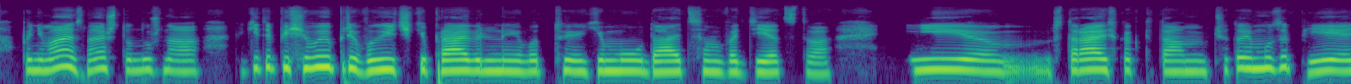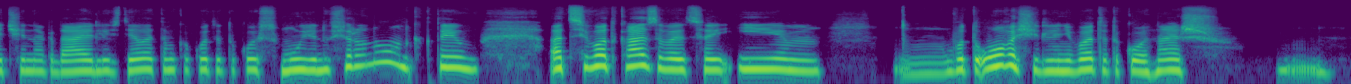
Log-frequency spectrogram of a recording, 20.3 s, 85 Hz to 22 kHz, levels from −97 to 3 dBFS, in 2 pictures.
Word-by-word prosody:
понимаю, 220 +5 +2
знаю, 225 +4 -2
что 215 - -7
нужно 210 -2 -4 0.3
какие-то 245 +6 -3
пищевые 250 +2 +5
привычки 220 -2 +2
правильные, 205 -1 +3
вот, 200 0 -2 0.2
э, 200 -2 +2
ему 205 0 +2
дать 195 +1 +1
с - - -14
самого 195 -1 -1
детства. 185 -2 -4 0.6
И 220 -1 +3 0.5
стараюсь 220 +1 +2
как-то 215 -1 -8
там 200 0 -3
чё-то 225 +4 -4
ему 245 0 +4
запечь 210 -3 0
иногда 205 0 -3
или 205 +1 -3
сделать 220 +3 -2
там 220 0 -3
какой-то 220 -1 -6
такой 220 +2 -4
смузи, 220 +1 0
но 220 +1 -1
всё 275 +4 -2
равно 320 +6 -3
он 295 -6 0
как-то, 265 +2 -5
э, 260 -1 +3 0.6
от 245 +1 +2
всего 265 +2 +1
отказывается. 255 -6 +1
И, 235 +1 +1
м, 205 -2 -2 1.0
вот 225 -1 0
овощи 275 -3 +4
для 205 0 0
него- 205 +2 +2
это 220 -2 0
такой, 195 -1 -2
знаешь, 215 +1 -3 0.4
м 220 -4 -11
215 Hz, 140 wpm, -20 LUFS, 205-230 Hz, 1.0 s, пищевые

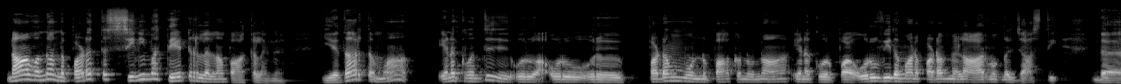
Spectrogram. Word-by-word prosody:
நான் 230 -1 +10
வந்து 205 +4 +1
அந்த 170 -4 0
படத்த 235 +8 +1 0.2
சினிமா 230 +7 +1
தியேட்டர்ல 170 -3 +1
எல்லாம் 125 0 -4
பாக்கலங்க. 90 -3 -8 0.6
எதார்த்தமா - - 0 0.5
எனக்கு 175 -4 -1
வந்து 140 +8 -5 0.3
ஒரு 120 0 +1 0.3
ஒரு 120 -1 +1 0.2
ஒரு 120 -1 0 0.5
படம் 165 +6 +2
ஒண்ணு 130 -2 -2
பாக்கணுனா, 125 -1 -2 0.3
எனக்கு 125 -1 -5
ஒரு, 115 - -5 0.3
ஒரு 155 - +5
ப 155 - 0
விதமான 150 -3 +3
படம் 130 +2 +2
மேல 125 +1 -2
ஆர்வங்கள் 115 -1 -3
ஜாஸ்தி. - - -7 0.4
இந்த - - -1
135 Hz, 145 wpm, -23 LUFS, 120-170 Hz, 0.6 s, நான்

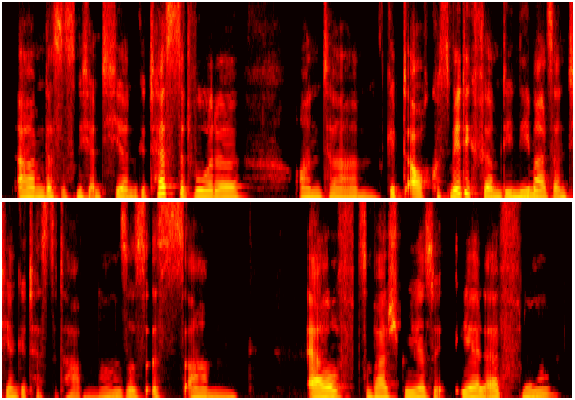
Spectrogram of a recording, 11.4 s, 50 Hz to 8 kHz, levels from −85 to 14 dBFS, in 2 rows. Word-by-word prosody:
ähm, 180 -1 +3
dass 170 0 0
es 185 +3 -6
nicht 175 -1 -3
an - - -5
Tieren 160 0 -1
getestet 250 - +4
wurde 190 -2 +2 0.5
und, 170 -1 -3
ähm, 155 -1 -4
gibt 170 -1 -2
auch 150 -1 +5
Kosmetikfirmen, 180 - +3
die 170 - +1
niemals 190 +1 +2
an 170 - -2
Tieren 170 -1 -4
getestet 150 -1 -8
haben, 145 +1 -12
ne? 170 +5 -8
Also, 210 - -4
es 175 - -3
ist, 165 +2 -2
ähm, 160 0 -5 0.7
e.l.f. 185 +3 +5
zum 175 - -6
Beispiel, 175 0 0
also 170 -1 -2 0.2
E-L-F, 180 +5 0
ne? 215 +5 -4
175 Hz, 160 wpm, -23 LUFS, 165-190 Hz, 0.7 s, auch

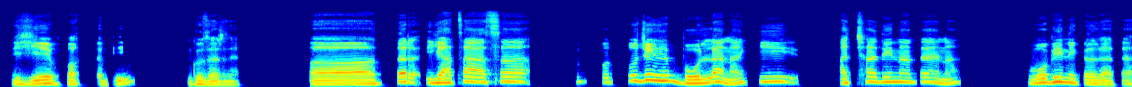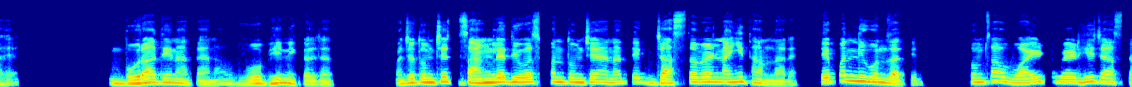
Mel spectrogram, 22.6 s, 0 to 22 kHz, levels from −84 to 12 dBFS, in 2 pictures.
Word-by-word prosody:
ये 105 +4 +3 0.2
वक्त 110 -1 -4
भी 105 +2 -2 0.7
गुजर 105 -1 -1
जाय 95 -1 -7 0.8
अ, 115 +2 +4 0.2
तर 175 -2 +5
याचा 145 +5 +3
असं, 180 +2 -1 0.8
तो 205 +7 -4
जे 225 +4 +5
हे 215 - +5 0.2
बोलला 135 +8 +4
ना, 130 +1 -1
की 180 0 -4 0.4
"अच्छा 160 +6 -1
दिन 180 +1 +1
आता 175 0 -2
है 160 - -2
ना, 135 +4 -4 0.7
वो 145 +3 +3
भी 170 +4 +5
निकल 125 -7 0
जाता 105 0 -4
है. 115 +5 -11 1.1
बुरा 130 +5 +5
दिन 155 -1 +1
आता 115 -5 -5
है 95 - -5
ना, 100 +3 -7
वो 115 +1 -2
भी 130 +3 +3
निकल 115 -7 -2
जाता 95 -1 -6
है." - - -38
म्हणजे 125 +5 +1
तुमचे 160 +2 +3 0.2
चांगले 150 +4 +5
दिवस 170 0 +1
पण 175 -2 0
तुमचे 160 0 +1
आहे 165 -1 0
ना, 155 +1 -2
ते 165 +1 -7 0.2
जास्त 130 +3 0
वेळ 175 0 +2
नाही 170 +1 +2
थांबणार 110 -9 -3
आहे. 100 - -13 0.2
ते 165 - +2
पण 220 0 -1
निघून 175 -6 +3
जातील. 115 -1 -2
तुमचा 165 +7 -6 0.2
वाईट 155 +6 0
वेळ 175 -1 0
ही 175 +4 +1
जास्त 155 -5 -3
150 Hz, 155 wpm, -22 LUFS, 120-170 Hz, 1.1 s, तर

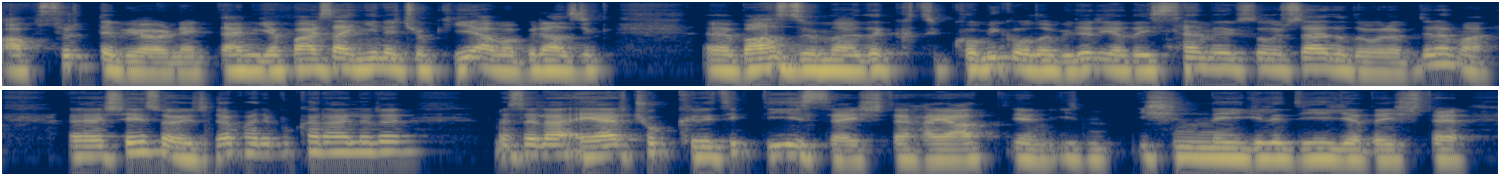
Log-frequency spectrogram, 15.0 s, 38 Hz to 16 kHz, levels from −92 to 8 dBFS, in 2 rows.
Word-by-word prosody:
absürt 115 +9 -2
de 120 -3 +1
bir 110 - 0
örnekti. 105 +1 0
Hani, 120 -1 +2
yaparsan 135 +3 +4
yine 135 -1 0
çok 125 0 -4
iyi 155 +3 +2
ama 120 -1 +1
birazcık, 120 -1 +1 0.5
eee, 120 -1 +1
bazı 135 -1 +5
durumlarda 125 0 +2
kıtı 125 -2 -11
komik 145 +3 -1
olabilir 125 +1 +1
ya 125 -3 -1
da 120 - -1
istenmedik 140 +3 0
sonuçlar 135 +1 0
da 125 -2 -2
doğurabilir 110 - -4
ama. 190 -1 -2 0.4
Eee, 145 0 +1
şey 185 +8 +2
söyleyeceğim, 165 +1 0
hani, 170 -1 -4
bu 175 - -16
kararları 190 +1 -1 0.4
mesela 160 +1 +2
eğer 150 +3 +5
çok 175 +2 -6
kritik 140 +6 -5
değilse, 150 -8 0
işte, 105 +2 -3
hayat, 110 +1 +2
yani, 110 -3 -3
in 115 -1 -10
işinle 130 -2 -1
ilgili 120 0 0
değil 120 0 -2
ya 115 -1 -1
da, - - -1
işte, 110 0 -3
125 Hz, 180 wpm, -24 LUFS, 115-150 Hz, 0.5 s, bazı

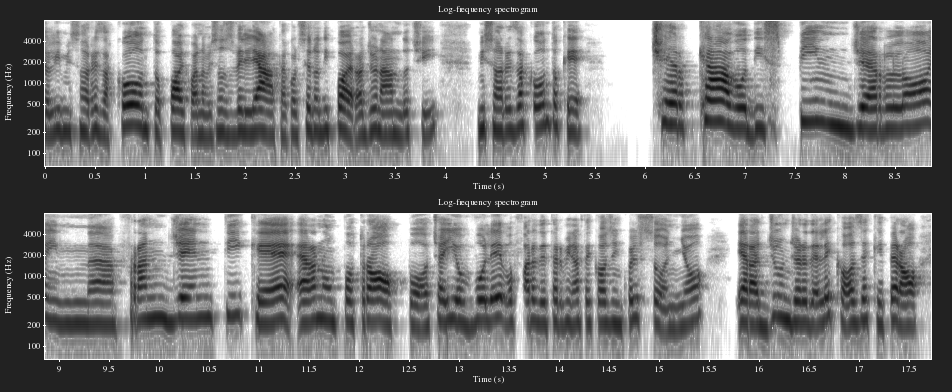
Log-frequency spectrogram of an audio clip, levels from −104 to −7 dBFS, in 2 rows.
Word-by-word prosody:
io 190 - -3
lì 205 +3 -5
mi 205 - -5
son 205 -1 -5
resa 190 -5 -5
conto 235 -4 +2
poi 205 -1 +3
quando 180 -1 -4
mi 175 - -9
son 200 +1 -5
svegliata, 195 -1 +2
col 190 -1 -8
senno 205 0 -4
di 210 +1 -6
poi 210 -3 +4
ragionandoci, 190 +1 -4 0.4
mi 220 - -3
son 220 -2 -1
resa 220 +3 -2
conto 240 +1 -2
che 200 -4 -5 0.6
cercavo 255 -2 +5
di 220 +2 -5
spingerlo 235 -2 0
in 210 -3 -3
frangenti, 250 +2 -1
che 225 -1 +3
erano 235 +2 +3
un 230 0 -5
po' 225 -1 -3
troppo. 215 -4 +2
Cioè 225 +3 -2
io 220 -3 -2
volevo 235 +1 +1
fare 220 +1 -3
determinate 215 0 -5
cose 215 0 -3
in 205 - -3
quel 225 +4 -5
sogno 210 - -6 0.3
e 225 - +3
raggiungere 220 +2 0
delle 215 +5 -2
cose, 215 +1 -1
che 210 -3 -8
però 195 -3 +4
220 Hz, 155 wpm, -23 LUFS, 205-240 Hz, 0.6 s, cercavo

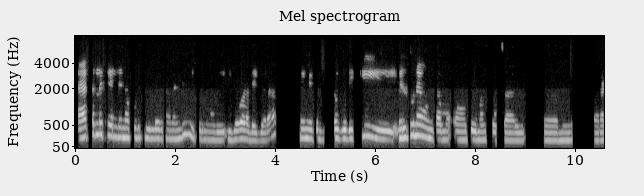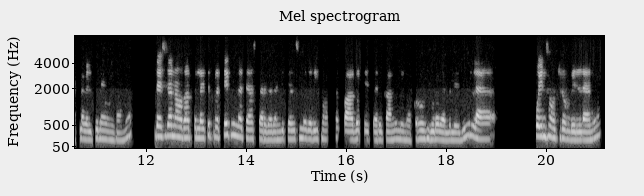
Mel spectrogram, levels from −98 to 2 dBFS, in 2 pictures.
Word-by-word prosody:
యాత్రలకెళ్ళినప్పుడు 225 -3 +1
చూడలేదు 195 -2 -2
కానండీ 190 +6 -4 0.2
ఇప్పుడు 180 -4 -11
మాది 165 -1 -7 0.2
విజయవాడ 180 +2 +1
దగ్గర, 160 +1 -6 0.7
మేమెప్పుడు 195 -2 -2 0.3
దుర్గ 205 - +4
గుడికి 195 +6 0 0.7
వెళ్తూనే 260 +6 +5
ఉంటాము, 180 -3 -2 0.2
ఆహ్, 170 0 -5
2 185 - -2
మంత్స్‌కి 170 0 -8
ఒకసారి, 160 -1 -6 0.5
హ్మ్. 160 0 -5 0.8
అట్లా 185 +4 -3
వెళ్తూనే 185 +2 -2
ఉంటాము. 165 +4 -6 0.6
దసరా 245 +1 +6
నవరాత్రులయితే 215 -1 +3
ప్రత్యేకంగా 260 +1 +3
చేస్తారు 190 -2 +1
గదండీ 170 +2 -2
తెలిసిందే 190 +2 -1
గదా! 180 0 0
ఈ - - -17
సంవత్సరం 190 +4 -9 0.2
బాగా 175 +2 +3
చేసారు, 170 -1 -3
కానీ 175 +1 0
నేను 165 -1 -5
ఒక్కరోజు 185 +4 -1
కూడా 175 0 +3
వెళ్ళలేదు. 165 +4 -1 0.2
లే 190 - +10 1.1
పోయిన 240 -1 +8
సంవత్సరం 205 -3 +1
వెళ్ళాను. 170 +3 +3
190 Hz, 115 wpm, -25 LUFS, 170-215 Hz, 1.1 s, లే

